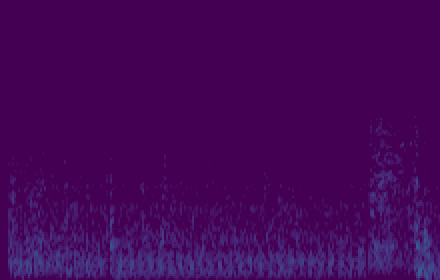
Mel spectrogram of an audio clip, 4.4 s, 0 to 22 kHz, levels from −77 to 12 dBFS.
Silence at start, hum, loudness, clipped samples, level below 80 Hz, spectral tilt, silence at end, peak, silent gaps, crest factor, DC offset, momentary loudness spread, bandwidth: 0.1 s; 60 Hz at -70 dBFS; -60 LUFS; under 0.1%; -76 dBFS; -5.5 dB/octave; 0 s; -40 dBFS; none; 20 dB; under 0.1%; 6 LU; 11.5 kHz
